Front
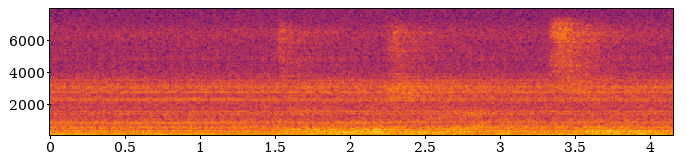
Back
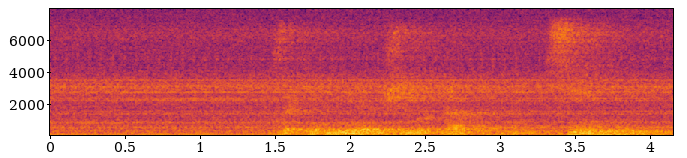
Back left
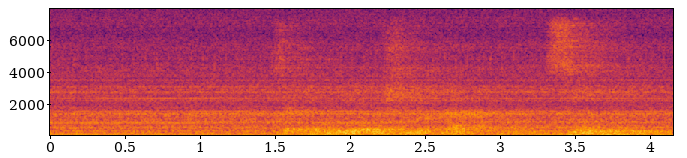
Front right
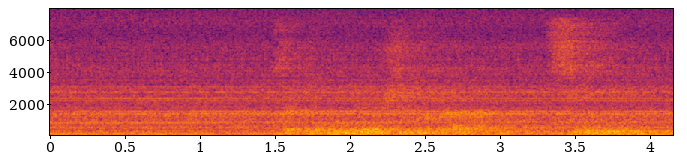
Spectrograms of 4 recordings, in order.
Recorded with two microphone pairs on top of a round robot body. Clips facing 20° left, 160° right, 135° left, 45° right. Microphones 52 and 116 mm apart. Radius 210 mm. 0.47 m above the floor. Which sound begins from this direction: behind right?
A man speaking, at 1.4 s.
